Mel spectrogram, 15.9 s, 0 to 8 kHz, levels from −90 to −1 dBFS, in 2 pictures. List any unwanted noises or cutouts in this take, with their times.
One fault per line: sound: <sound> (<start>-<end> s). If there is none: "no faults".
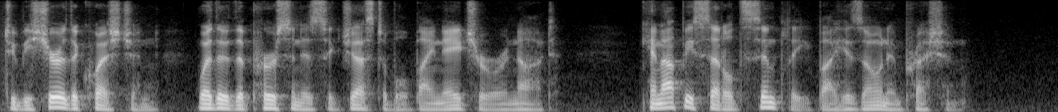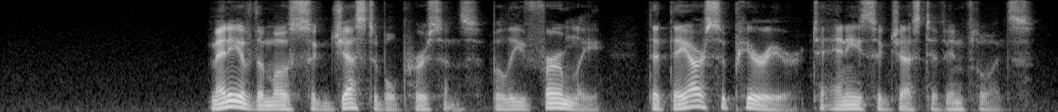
no faults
